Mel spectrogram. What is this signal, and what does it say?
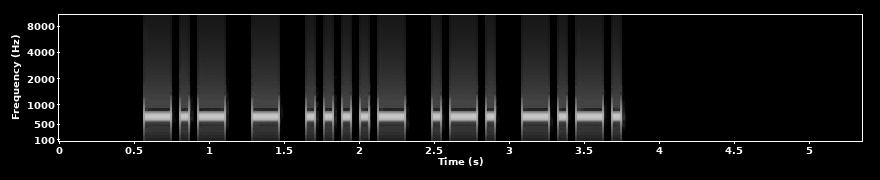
Morse code, heard as a keyed tone, about 21 wpm, 700 Hz. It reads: KT4RC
